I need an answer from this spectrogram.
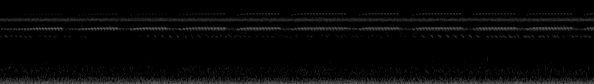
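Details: A summer-night insect chorus of layered, continuous high shrilling tones. The loudness swells and fades in a steady pulse about twice a second, with faint low background noise.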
